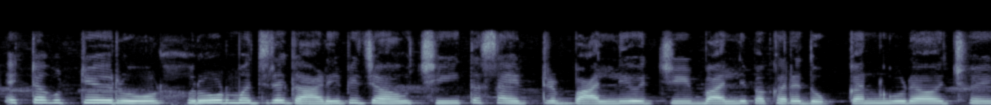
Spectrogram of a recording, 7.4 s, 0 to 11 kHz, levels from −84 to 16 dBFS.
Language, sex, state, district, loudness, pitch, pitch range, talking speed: Odia, female, Odisha, Khordha, -14 LUFS, 240 Hz, 230-255 Hz, 155 wpm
